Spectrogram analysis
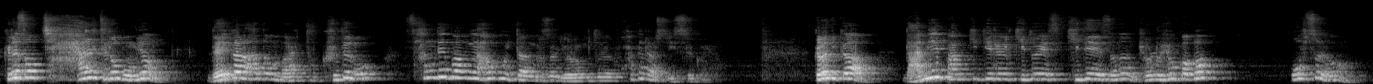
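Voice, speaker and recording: A man preaching a sermon as a pastor, talking in an animated way and acting out different tones of voice. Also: very high voice, normal speed, roomy sound, distant mic. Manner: animated preaching with spoken demonstrations of tone.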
